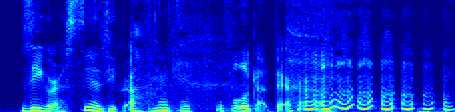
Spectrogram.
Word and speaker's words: Zegras: Zargis? Vargas? No. Isn't it with a Z? Zegras.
